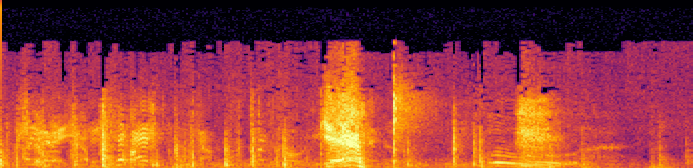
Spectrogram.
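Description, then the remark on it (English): Several dull, thudding punches land in quick, irregular succession as a man is hit during a fistfight, mixed with grunts and strained voices. “Only I shouldn't have hit this guy so hard.”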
